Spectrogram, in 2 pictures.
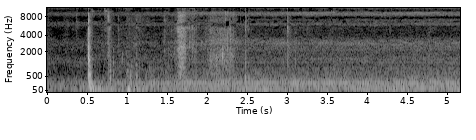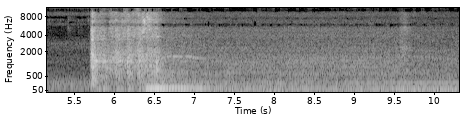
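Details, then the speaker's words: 2014 Mitsubishi Mirage, cold start the morning after topping up engine oil that was low. The strange noise at start-up, which had come with the oil warning light, is gone; after a few clicks and a brief crank it settles into a steady, even idle. "Dan setelah dicoba bunyi anah mesin sudah tidak terdengar."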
